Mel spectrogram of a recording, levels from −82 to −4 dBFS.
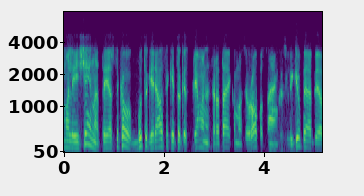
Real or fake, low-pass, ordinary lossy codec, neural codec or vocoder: real; 7.2 kHz; Opus, 16 kbps; none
